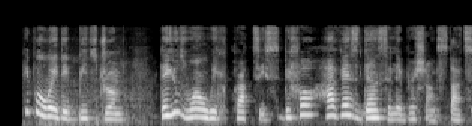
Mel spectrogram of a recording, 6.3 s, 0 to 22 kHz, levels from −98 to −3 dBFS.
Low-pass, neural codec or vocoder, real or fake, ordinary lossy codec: 9.9 kHz; codec, 16 kHz in and 24 kHz out, 2.2 kbps, FireRedTTS-2 codec; fake; none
